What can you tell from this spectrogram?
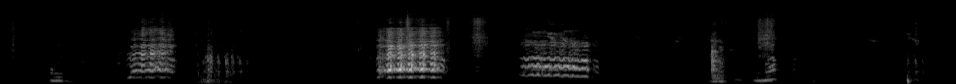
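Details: Ill Boer cross goat with a runny nose bleating three times in rough, harmonic bursts, the middle one loudest. Scattered clicks and brief voices fill the gaps between calls.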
